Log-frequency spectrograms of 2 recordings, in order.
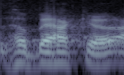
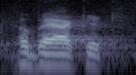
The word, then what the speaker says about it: Habakkuk: He pronounced it Habakkuk. I pronounce the K, Habakkuk.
